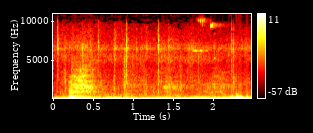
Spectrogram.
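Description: Mountain bike rattling and knocking as it rolls fast over a bumpy dirt singletrack, over a continuous low rumble of wind and trail noise on the helmet-mounted camera.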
